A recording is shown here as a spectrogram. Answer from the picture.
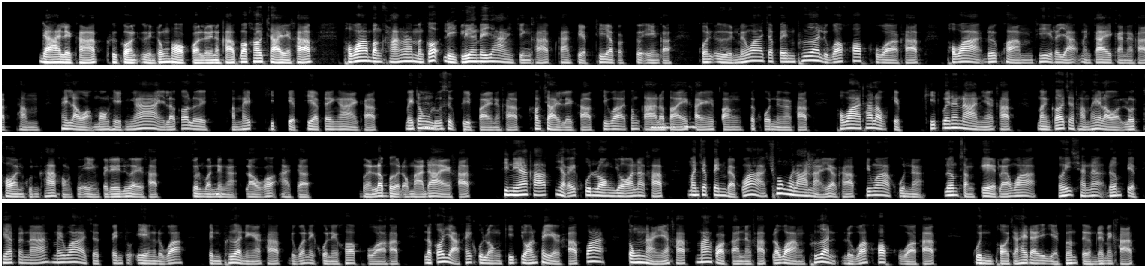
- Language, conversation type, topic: Thai, advice, ฉันจะหลีกเลี่ยงการเปรียบเทียบตัวเองกับเพื่อนและครอบครัวได้อย่างไร
- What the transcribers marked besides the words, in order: unintelligible speech; other background noise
